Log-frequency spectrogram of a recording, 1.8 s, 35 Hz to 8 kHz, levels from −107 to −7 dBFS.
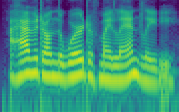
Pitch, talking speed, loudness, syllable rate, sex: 185 Hz, 300 wpm, -19 LUFS, 6.8 syllables/s, female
